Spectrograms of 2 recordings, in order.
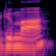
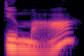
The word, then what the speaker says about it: Dumas: there's no E at the end of it. So yeah, you don't pronounce the S. It's Dumas.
